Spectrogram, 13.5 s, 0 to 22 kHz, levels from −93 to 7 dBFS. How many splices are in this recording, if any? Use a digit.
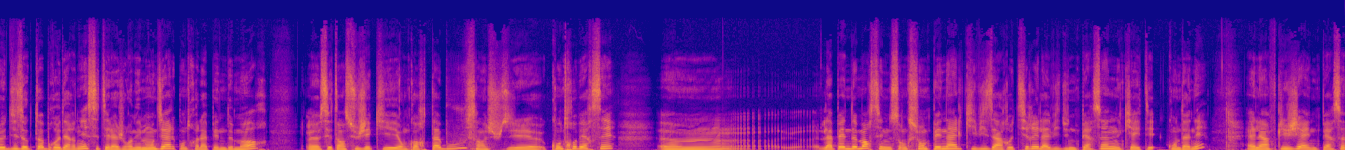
0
